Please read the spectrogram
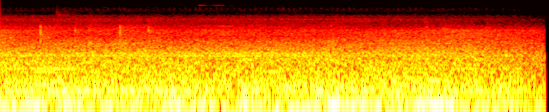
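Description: Steady low background rumble with a faint hiss and no clear beep, cut off suddenly at the end.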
